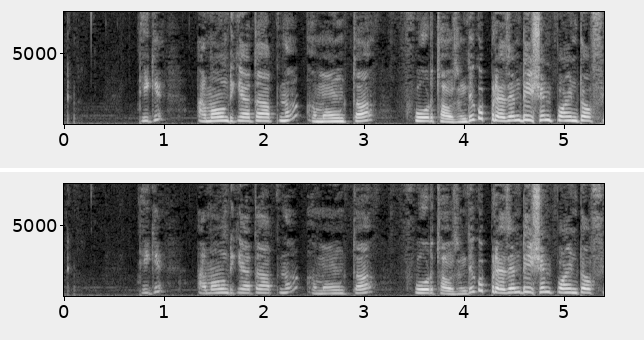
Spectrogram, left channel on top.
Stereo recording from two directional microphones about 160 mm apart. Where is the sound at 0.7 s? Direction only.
55° left (ahead or behind).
